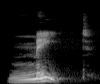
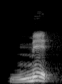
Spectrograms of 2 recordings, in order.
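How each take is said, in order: First: The vowel is long and tense, like in 'eat'. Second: The vowel is short and lax, like in 'it'. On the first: The speaker calls it right. "It's meet" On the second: The speaker calls it wrong. "make sure you're not saying mit"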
